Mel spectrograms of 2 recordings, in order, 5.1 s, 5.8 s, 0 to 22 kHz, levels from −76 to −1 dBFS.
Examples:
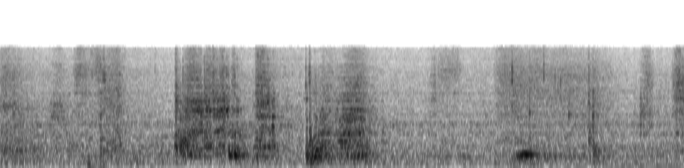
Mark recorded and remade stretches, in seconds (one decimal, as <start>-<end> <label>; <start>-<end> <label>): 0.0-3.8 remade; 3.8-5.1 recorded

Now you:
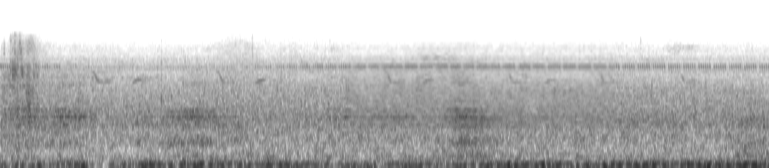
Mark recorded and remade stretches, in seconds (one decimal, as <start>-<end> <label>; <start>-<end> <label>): 0.0-2.6 recorded; 2.6-4.6 remade; 4.6-5.8 recorded

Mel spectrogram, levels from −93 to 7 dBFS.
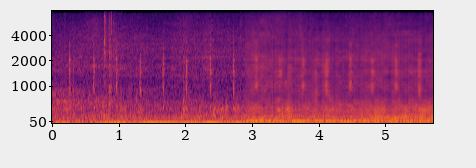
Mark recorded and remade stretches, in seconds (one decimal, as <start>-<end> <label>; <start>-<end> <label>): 0.0-2.9 recorded; 2.9-5.7 remade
